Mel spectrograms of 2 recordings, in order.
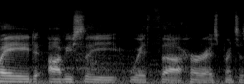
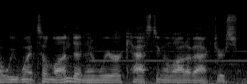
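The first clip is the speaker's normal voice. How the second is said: ordinary talk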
